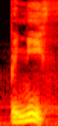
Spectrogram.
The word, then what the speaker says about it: beneath: That's still not pronounced like an F. That's pronounced th beneath. I'm not sure how you've been pronouncing it, but it's not pronounced with an F.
